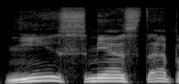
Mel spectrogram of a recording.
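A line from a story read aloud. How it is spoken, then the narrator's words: Wheezing, hoarse. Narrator (Russian): прохрипел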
